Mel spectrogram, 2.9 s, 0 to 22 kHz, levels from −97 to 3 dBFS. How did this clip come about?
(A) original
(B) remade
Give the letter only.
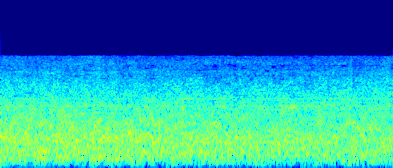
B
